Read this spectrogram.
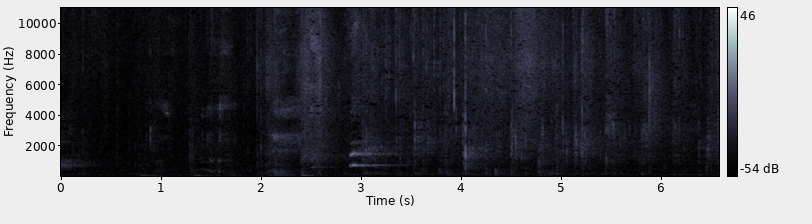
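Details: Dogs in a fight, recorded on a Sony a7 III camera: scattered low growling and snarling bursts build through the middle, with a couple of brief whining yelps around the third second over a steady low hum.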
